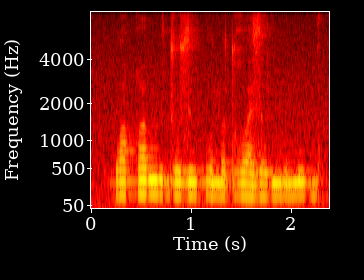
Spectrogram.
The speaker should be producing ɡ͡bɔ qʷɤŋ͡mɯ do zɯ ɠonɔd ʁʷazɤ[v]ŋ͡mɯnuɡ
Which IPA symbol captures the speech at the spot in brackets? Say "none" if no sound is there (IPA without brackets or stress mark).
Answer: v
